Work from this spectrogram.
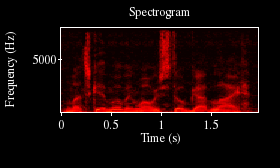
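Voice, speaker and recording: A man's voice: mid-range voice, lively intonation, brisk, natural voice. Man as a cool, wry young hero. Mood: dryly teasing. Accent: American. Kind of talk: anime video game dub acting.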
